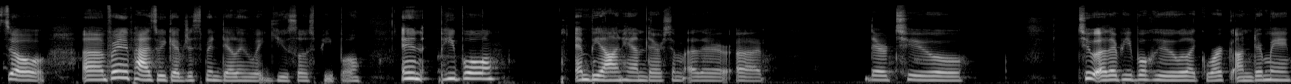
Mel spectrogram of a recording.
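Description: A woman speaks at a fairly slow pace and medium pitch, with ordinary pitch variation. She leaves long, frequent pauses on a very clean recording with a silent background. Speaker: podcast co-host. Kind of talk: casual banter.

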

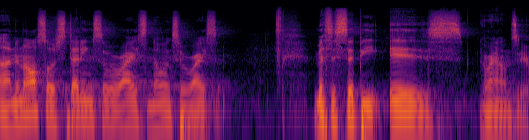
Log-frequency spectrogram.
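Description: This man has a plain, everyday voice and an American accent. His fairly low pitch shows ordinary pitch variation at a moderate pace. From New Jersey (Jersey City). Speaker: museum worker, curator. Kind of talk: casual chat.

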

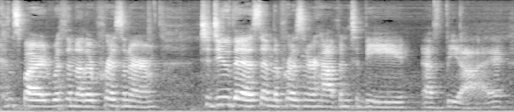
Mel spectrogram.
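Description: Amid noticeable background noise and audible room echo, a woman of medium pitch speaks at a fairly quick pace in a monotone, flat intonation. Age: 30s. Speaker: podcast co-host. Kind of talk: casual chat.

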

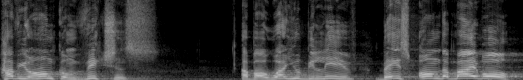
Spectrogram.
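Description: Fairly slow in pace, a man with a Spanish accent speaks at an extremely high pitch. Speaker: pastor. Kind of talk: sermon. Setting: chapel service.

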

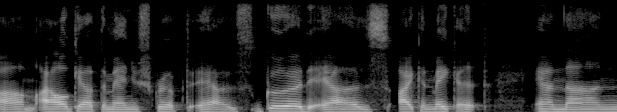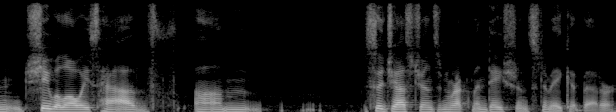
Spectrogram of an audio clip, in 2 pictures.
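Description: Against a quiet background, a woman with a Midwestern American accent speaks very slowly in a very deep, low pitch with monotone, flat intonation. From Ohio. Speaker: fantasy novelist. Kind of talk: interview.

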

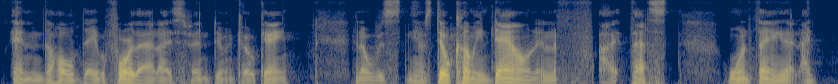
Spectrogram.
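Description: At a moderate pace, a man with an ordinary speaking voice talks at a fairly low pitch with fairly even intonation. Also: big swings in loudness, quiet background. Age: 40s. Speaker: podcast co-host discussing church sermon series. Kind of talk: casual chat. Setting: podcast room.

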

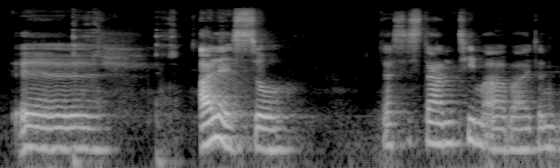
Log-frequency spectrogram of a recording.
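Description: A woman with a Turkish accent speaks at a very slow pace in a very deep, low pitch, with fairly even intonation and long, frequent pauses. Noticeable background noise and audible room echo fill the recording. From Turkey, Istanbul. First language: Turkish (speaking German). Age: 50s. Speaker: film director. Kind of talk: casual interview over lunch. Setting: at a lunch table. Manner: halting.

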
